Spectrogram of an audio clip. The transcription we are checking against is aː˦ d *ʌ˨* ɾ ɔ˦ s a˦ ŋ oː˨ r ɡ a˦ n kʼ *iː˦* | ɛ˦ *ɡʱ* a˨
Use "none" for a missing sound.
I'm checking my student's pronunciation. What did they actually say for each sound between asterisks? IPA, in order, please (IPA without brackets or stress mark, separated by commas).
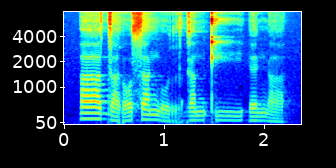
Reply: a˨, iː˦, ŋ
